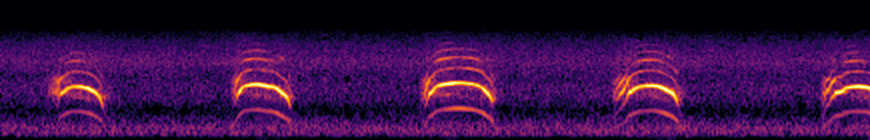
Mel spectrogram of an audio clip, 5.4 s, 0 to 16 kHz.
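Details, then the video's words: Calling Iberian lynx, ambient recording from 27 April 2022: five loud, clear arched calls, each a short rising-and-falling mew with strong overtones, repeated about every second against faint steady background noise. "La llamada del lince"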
